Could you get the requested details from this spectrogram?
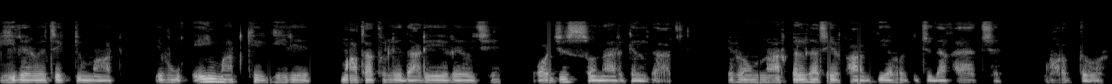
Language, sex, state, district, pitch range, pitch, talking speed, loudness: Bengali, male, West Bengal, North 24 Parganas, 95-105 Hz, 100 Hz, 125 wpm, -26 LUFS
